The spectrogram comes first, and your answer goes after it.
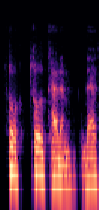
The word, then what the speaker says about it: Tulkarm: Tulkarm.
